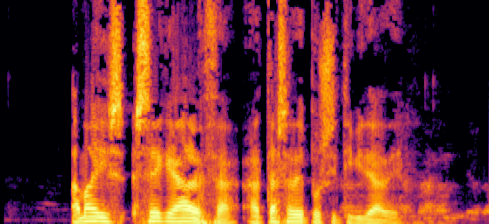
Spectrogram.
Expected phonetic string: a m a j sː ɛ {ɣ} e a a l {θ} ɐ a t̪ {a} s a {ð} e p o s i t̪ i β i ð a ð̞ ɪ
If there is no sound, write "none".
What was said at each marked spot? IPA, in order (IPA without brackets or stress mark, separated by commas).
ɣ, θ, a, ð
